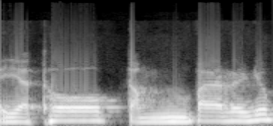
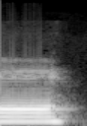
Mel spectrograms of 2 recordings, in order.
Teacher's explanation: म है। इसलिए म यहां पे इस अ अनुस्वार का उच्चारण मैंने म के जैसे किया।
